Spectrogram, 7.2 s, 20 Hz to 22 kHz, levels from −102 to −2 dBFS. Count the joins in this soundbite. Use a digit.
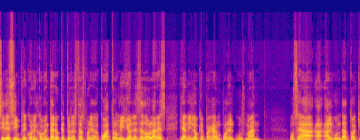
1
